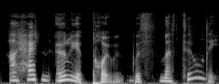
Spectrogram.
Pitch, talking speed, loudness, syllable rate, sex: 175 Hz, 190 wpm, -20 LUFS, 6.3 syllables/s, male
